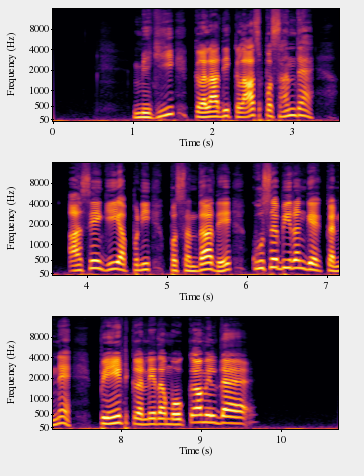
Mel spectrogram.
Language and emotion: Dogri, happy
